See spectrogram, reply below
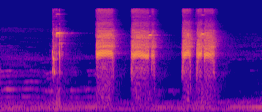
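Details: Black francolin calling while dust bathing, playing in the soil: one short click followed by four harsh, grating bursts in a quick broken phrase, over a faint low hum.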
